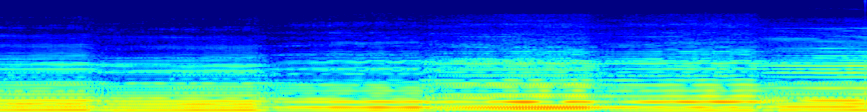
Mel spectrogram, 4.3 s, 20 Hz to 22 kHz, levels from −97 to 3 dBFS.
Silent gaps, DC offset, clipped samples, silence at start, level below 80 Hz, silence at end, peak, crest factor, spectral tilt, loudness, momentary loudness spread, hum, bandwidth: none; under 0.1%; under 0.1%; 0 s; -66 dBFS; 0 s; -14 dBFS; 14 dB; -9.5 dB/octave; -28 LUFS; 6 LU; none; 8.2 kHz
